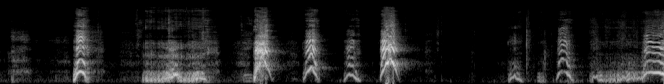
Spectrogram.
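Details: Dog frightened of a huge mantis it tries to bite, Australia; high, yelping barks with rising-falling pitch arrive in quick pairs, mixed with broad scuffling and growl-like noise between them.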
